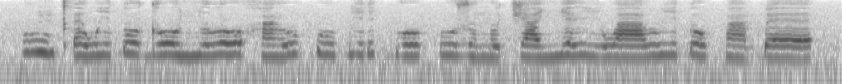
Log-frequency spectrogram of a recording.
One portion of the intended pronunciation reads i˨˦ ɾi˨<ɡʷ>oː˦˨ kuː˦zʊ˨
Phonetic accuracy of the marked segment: incorrect: ɡ͡b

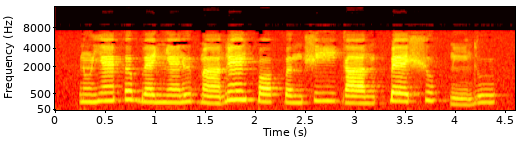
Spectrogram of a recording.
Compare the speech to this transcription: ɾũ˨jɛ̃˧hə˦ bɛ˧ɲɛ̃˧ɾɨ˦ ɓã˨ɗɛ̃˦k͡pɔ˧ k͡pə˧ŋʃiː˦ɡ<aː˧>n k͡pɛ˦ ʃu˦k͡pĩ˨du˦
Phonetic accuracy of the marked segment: correct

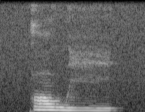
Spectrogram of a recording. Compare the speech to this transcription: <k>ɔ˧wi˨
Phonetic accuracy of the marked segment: correct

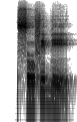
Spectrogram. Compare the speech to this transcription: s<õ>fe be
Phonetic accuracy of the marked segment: incorrect: o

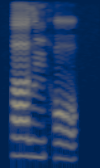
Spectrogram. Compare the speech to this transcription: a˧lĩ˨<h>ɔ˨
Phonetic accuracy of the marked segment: correct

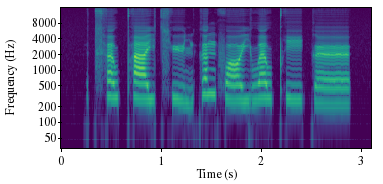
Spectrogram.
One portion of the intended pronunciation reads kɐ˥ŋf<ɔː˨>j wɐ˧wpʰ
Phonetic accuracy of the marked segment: correct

